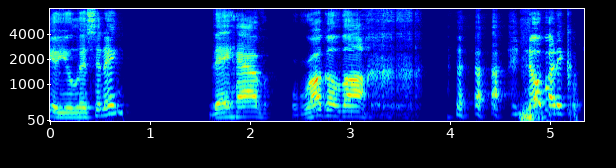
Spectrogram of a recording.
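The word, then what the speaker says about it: rugelach: So suddenly I was giving them a diction lesson on how to pronounce the CH in Hebrew, that it's a ch sound.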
